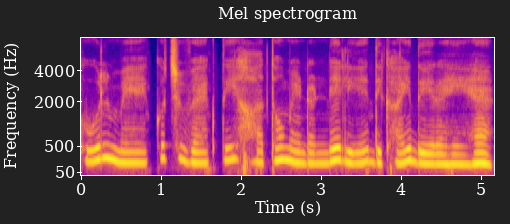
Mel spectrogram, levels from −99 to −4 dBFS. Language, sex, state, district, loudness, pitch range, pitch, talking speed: Hindi, female, Uttar Pradesh, Saharanpur, -14 LUFS, 185-230 Hz, 195 Hz, 130 wpm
